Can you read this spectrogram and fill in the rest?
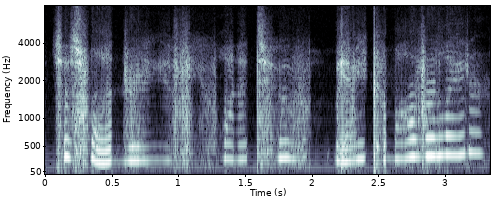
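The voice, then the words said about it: Put-on girl voice. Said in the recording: “Say it in your girl voice. ... Can you do the girl voice?”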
